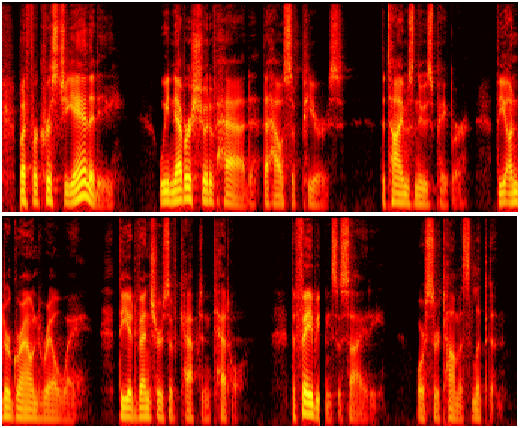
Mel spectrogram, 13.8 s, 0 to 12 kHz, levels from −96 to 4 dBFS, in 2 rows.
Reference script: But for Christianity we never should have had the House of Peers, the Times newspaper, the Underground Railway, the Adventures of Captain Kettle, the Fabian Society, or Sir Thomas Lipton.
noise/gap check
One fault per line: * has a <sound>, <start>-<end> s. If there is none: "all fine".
* has a dropout, 11.1-11.2 s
